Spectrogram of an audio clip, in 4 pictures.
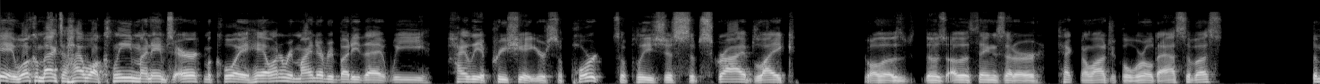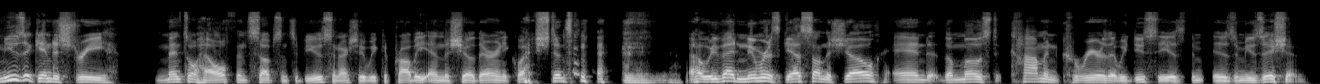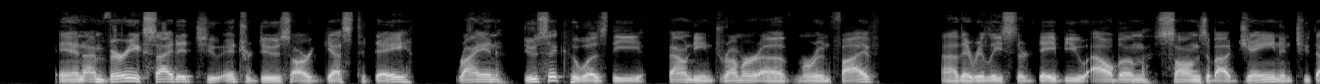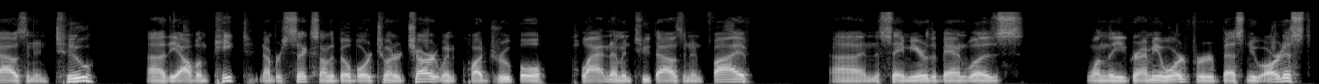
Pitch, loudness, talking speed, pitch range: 100 Hz, -16 LUFS, 165 wpm, 90-120 Hz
